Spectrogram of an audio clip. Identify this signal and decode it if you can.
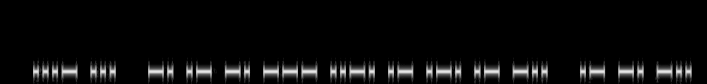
Morse code, heard as a keyed tone, about 25 wpm, 600 Hz. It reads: VS NANOFARAD AND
